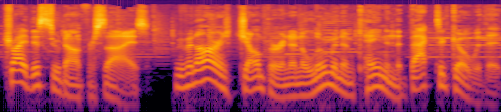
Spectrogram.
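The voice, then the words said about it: Put-on American accent. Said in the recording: “I'm about to read this out in an American accent.”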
